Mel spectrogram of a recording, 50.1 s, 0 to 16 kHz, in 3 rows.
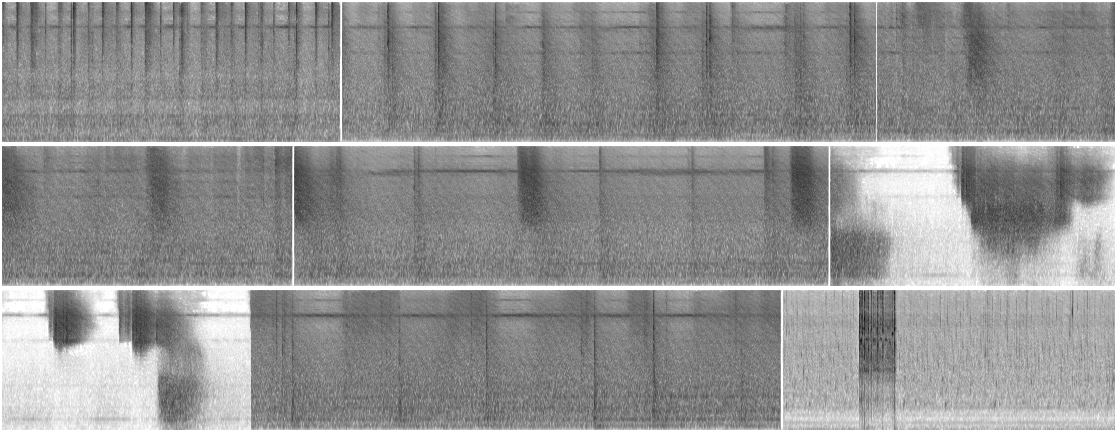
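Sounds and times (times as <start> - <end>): factory machinery noise: 0.0 - 29.1
machinery running: 46.3 - 46.8
sharp click: 46.3 - 46.8.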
